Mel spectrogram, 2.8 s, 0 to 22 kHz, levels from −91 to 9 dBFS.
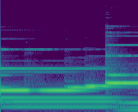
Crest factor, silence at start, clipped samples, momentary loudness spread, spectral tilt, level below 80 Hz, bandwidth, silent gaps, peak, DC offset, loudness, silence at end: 10 dB; 0 s; under 0.1%; 5 LU; -5.5 dB/octave; -58 dBFS; 8.8 kHz; none; -10 dBFS; under 0.1%; -20 LUFS; 0 s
